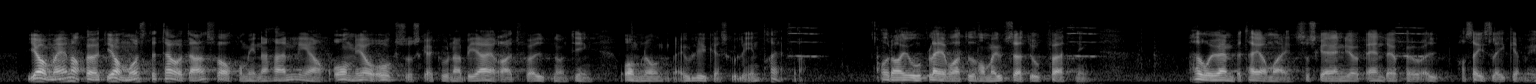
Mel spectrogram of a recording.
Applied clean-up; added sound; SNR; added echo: none; Wind instrument, woodwind instrument; 18 dB; none.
